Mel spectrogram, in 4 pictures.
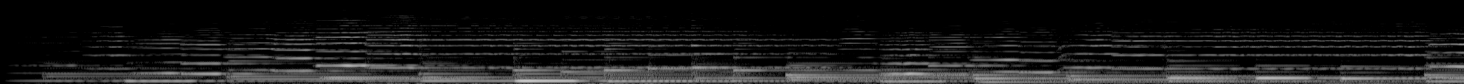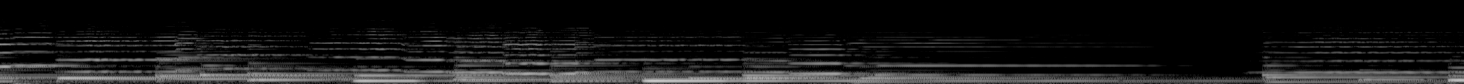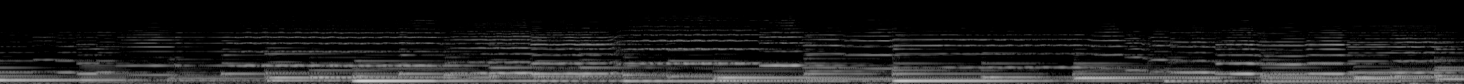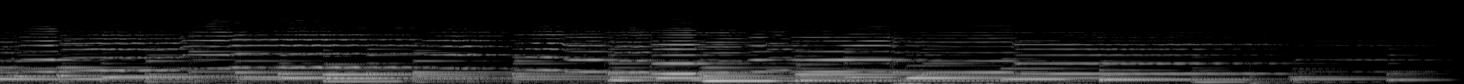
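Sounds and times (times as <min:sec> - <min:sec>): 
harp: 0:00.0 - 0:58.5
violin: 0:00.0 - 0:58.5.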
